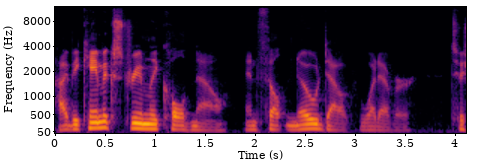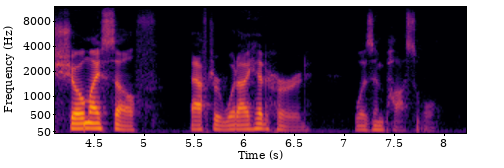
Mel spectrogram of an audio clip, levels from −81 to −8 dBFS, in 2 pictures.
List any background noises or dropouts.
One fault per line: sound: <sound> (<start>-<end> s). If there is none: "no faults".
no faults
